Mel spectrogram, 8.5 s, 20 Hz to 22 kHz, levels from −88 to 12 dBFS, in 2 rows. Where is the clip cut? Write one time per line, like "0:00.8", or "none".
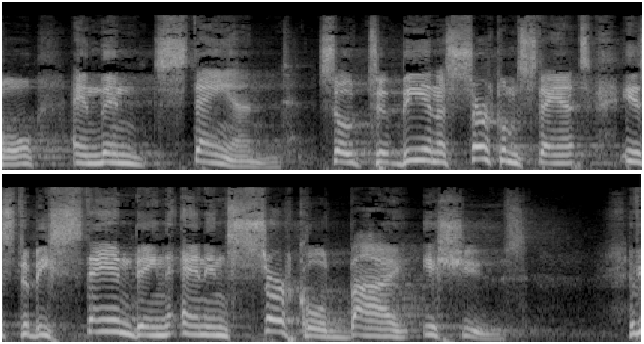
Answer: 0:02.1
